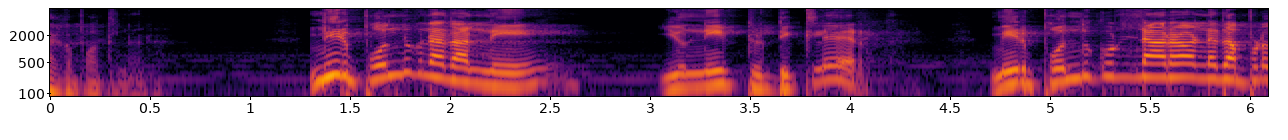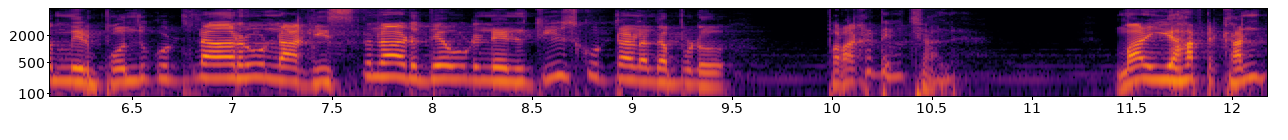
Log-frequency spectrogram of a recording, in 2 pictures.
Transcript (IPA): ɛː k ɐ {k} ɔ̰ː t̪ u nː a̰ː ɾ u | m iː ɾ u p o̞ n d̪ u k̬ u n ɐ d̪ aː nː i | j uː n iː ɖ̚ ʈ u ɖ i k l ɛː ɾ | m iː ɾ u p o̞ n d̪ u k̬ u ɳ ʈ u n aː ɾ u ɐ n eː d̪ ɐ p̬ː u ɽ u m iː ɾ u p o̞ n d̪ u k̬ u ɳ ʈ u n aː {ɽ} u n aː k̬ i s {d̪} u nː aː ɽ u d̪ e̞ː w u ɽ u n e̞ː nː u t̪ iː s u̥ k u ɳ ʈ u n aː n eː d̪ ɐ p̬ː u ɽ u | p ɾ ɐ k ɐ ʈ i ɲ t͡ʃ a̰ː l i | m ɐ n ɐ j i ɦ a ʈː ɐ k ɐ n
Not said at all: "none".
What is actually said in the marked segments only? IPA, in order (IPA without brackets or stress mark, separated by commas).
p, ɾ, t̪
